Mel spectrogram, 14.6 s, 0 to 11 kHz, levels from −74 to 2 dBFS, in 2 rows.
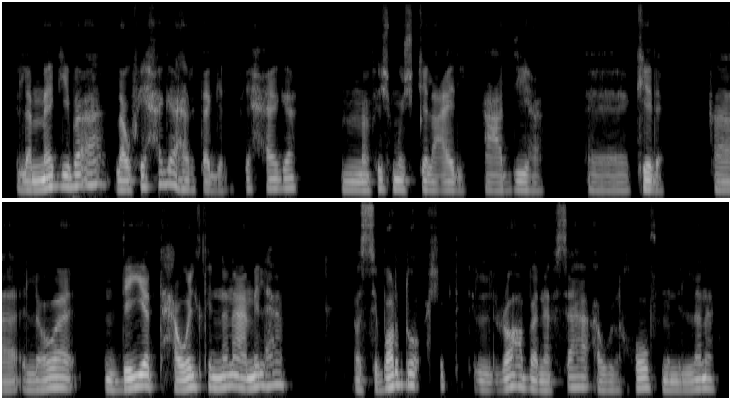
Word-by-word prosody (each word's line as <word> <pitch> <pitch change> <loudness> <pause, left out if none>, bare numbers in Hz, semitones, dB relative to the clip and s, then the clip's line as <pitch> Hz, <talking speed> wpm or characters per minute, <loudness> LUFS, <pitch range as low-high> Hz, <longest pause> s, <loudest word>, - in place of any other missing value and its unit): لما 105 +3 +4
أجي 140 +1 +2
بقى 155 +3 0
لو 105 -1 +3
في 140 +7 -2
حاجة 165 -2 -1
هارتجل. 100 -3 -4
في 115 - -9
حاجة 120 +1 -2 0.4
ما 100 -2 -1
فيش 110 +3 -5
مشكلة 105 -2 -1
عادي 95 -2 -2 0.2
هاعديها، 95 -1 -3 0.4
آآ 95 0 -8
كده. 95 -5 +1 0.4
فاللي 100 +1 -4
هو 125 +2 +3 0.3
دِيَّة 120 +8 +6
حاولت 130 +6 +3
إن 125 0 +4
أنا 140 +1 +4
أعملها 145 +5 +3 0.7
بس - - 0
برضو 150 +7 +3
حتة - - -13
الرهبة 115 +5 0
نفسها 105 +7 -2
أو 100 -1 -4
الخوف 120 +6 -2
من 100 -1 -2
اللي 100 +3 -2
أنا 115 -1 0
110 Hz, 135 wpm, -30 LUFS, 100-130 Hz, 0.7 s, دِيَّة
